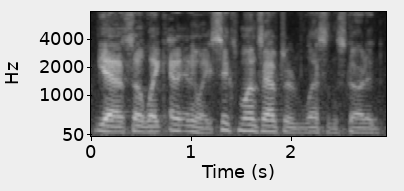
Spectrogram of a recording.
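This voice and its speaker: A man's voice: mid-range voice, moderate pace, sharp tone. A man co-hosting a podcast, telling a rambling anecdote in a loose, slangy way. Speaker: podcast co-host. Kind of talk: casual storytelling chat.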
